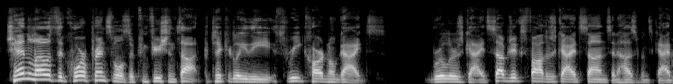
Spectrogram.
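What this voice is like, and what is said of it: Usual voice. Nothing is said of it.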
